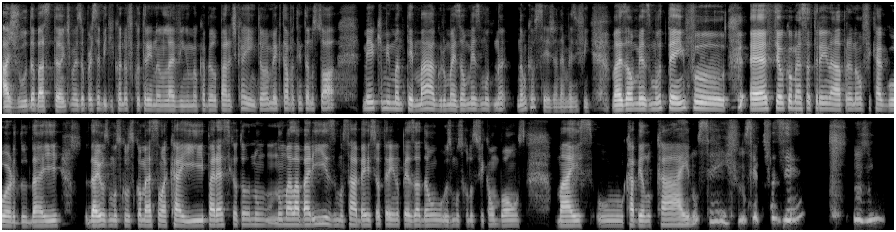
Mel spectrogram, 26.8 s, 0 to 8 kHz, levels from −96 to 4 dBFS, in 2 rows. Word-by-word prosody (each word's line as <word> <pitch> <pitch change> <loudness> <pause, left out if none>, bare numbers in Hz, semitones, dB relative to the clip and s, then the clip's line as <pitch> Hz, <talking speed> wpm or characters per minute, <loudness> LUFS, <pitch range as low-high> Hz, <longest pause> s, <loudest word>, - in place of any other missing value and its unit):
ajuda 115 +4 +3
bastante, 115 0 +1
mas 135 -1 -6
eu 145 - -2
percebi 135 +3 -5
que 120 - -16
quando 140 +3 -5
eu 140 - -5
fico 140 - -8
treinando 130 -3 -3
levinho 120 -1 -2
o - - -9
meu 120 0 -7
cabelo 65 - -5
para 130 -1 -1
de 125 - -9
cair. 155 -2 -4
Então 140 +1 -4
eu - - -3
meio 150 0 -2
que - - -17
estava 150 - -3
tentando 155 0 -7
só, - - -1 0.4
meio 160 +1 +1
que 160 - -9
me 160 0 -3
manter 150 -2 0
magro 130 -1 0
mas 135 -1 -2
ao 135 - -1
mesmo 140 0 -5
na 140 +2 -6 0.2
não 130 +3 -4
que - - -8
eu - - -7
seja, 100 -1 -8
né, 105 +1 -10
mas 105 +1 -9
enfim, 115 -2 -13 0.3
mas 130 +1 +8
ao 140 0 +7
mesmo 145 +1 +2
tempo, 155 -3 +5 0.4
eh, 145 +2 +12
se 150 +1 +4
eu 155 - +6
começo 155 -2 0
a - - -2
treinar 150 -4 +2
para 140 - -3
não 145 +1 -4
ficar 140 0 -2
gordo, 125 -1 -1
daí 125 +2 -1 0.4
daí 130 0 +6
os 140 -1 -2
músculos 135 -1 -7
começam 130 -1 -1
a 130 - -1
cair, 135 0 0
parece 140 +1 +2
que - - -13
eu - - -5
tô 155 0 -5
em 150 - -12
um 145 -1 -9
em - - -9
um 150 - -4
malabarismo, 150 0 0
sabe? 145 -1 0
Aí, 140 0 -2
se - - -6
eu - - -4
treino 145 0 -3
pesadão 140 +1 -3
os 135 -1 -7
músculos 135 -1 -11
ficam 70 - -9
bons, 70 0 -3 0.5
mas 130 +1 +2
o 130 0 -6
cabelo 135 -2 0
cai, 75 0 0
não - - -8
sei, 250 -5 -8 0.2
não 280 +1 -5
sei 345 +4 -5
o - - -10
que - - -17
fazer. 285 -3 -3 0.8
Uhum. 290 +1 -4
140 Hz, 205 wpm, -24 LUFS, 130-150 Hz, 0.8 s, eh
